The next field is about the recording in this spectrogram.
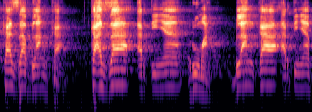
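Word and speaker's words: Casablanca: Nama negaranya Maroko, ibu kotanya tulisannya Casa Blanca. Cara bacanya Kazablanka.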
